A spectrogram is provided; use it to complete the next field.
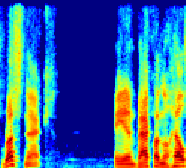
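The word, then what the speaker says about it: Rusnák: And Albert's last name is pronounced Rust Neck.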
